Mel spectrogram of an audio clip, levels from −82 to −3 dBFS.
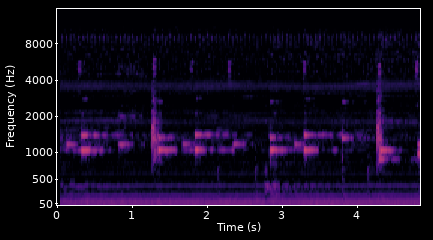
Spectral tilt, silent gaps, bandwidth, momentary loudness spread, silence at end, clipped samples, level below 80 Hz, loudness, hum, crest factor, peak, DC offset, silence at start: -2.5 dB/octave; none; 11.5 kHz; 9 LU; 0 s; under 0.1%; -60 dBFS; -47 LUFS; 50 Hz at -55 dBFS; 20 dB; -28 dBFS; under 0.1%; 0.05 s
